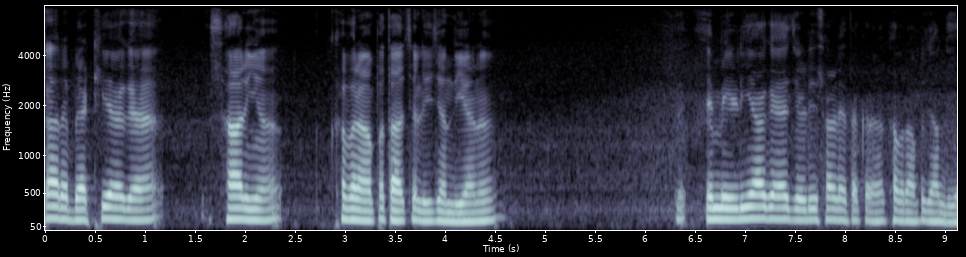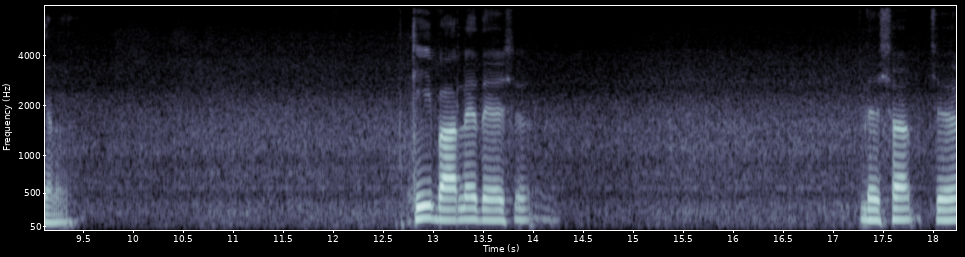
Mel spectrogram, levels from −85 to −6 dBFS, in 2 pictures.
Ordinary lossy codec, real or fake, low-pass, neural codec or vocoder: none; real; none; none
